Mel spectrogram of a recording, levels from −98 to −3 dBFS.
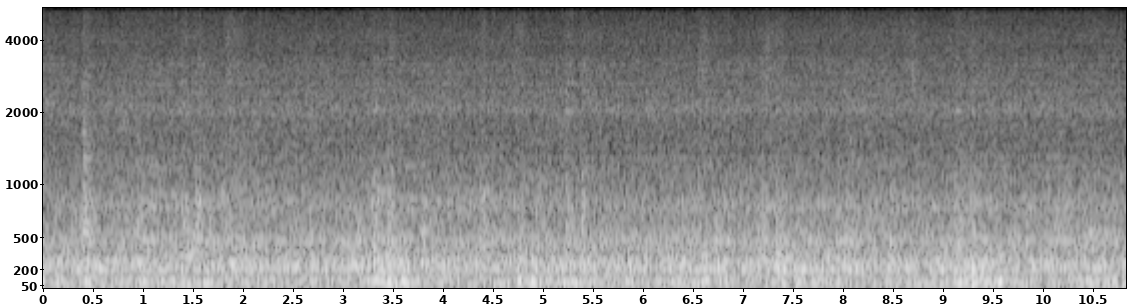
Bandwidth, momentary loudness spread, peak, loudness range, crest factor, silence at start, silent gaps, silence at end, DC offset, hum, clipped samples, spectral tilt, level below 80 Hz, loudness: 5.4 kHz; 4 LU; -4 dBFS; 1 LU; 16 dB; 0 s; none; 0 s; under 0.1%; none; under 0.1%; -10 dB/octave; -26 dBFS; -21 LUFS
